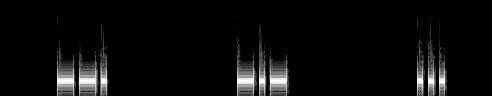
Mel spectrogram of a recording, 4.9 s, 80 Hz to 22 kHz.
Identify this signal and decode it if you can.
Morse code, heard as a keyed tone, about 22 wpm, spaced as for 6 wpm, 700 Hz. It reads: GKS
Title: USA Call Signs - 5 Characters - 8x Character Spacing - 22wpm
